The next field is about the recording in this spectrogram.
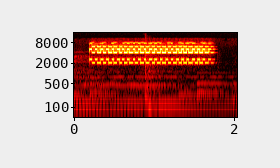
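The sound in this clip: Phone ringtone: a bright electronic pattern of sustained high tones that plays for about a second and a half, then stops, with no talking over it.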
